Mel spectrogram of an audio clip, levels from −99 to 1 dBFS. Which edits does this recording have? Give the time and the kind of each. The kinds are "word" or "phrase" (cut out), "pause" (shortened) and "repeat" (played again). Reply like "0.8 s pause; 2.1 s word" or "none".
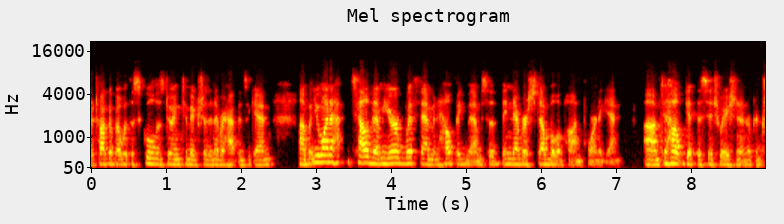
2.7 s pause; 7.2 s pause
